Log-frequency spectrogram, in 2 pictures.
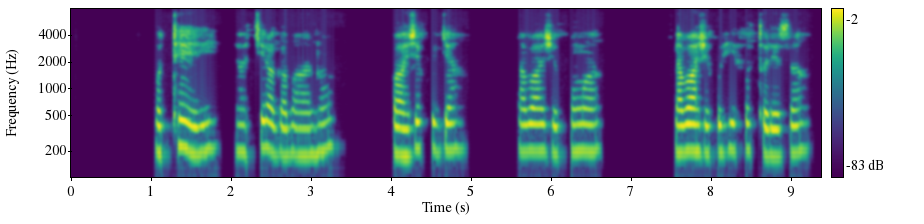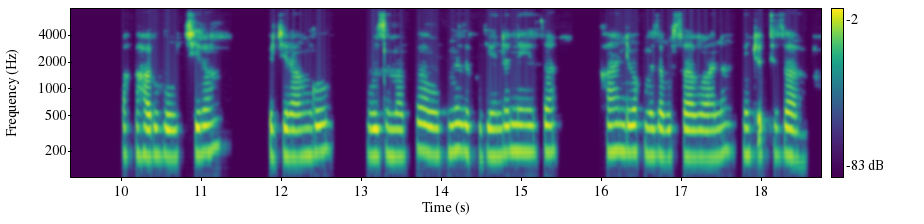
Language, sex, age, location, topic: Kinyarwanda, female, 18-24, Gakenke, finance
